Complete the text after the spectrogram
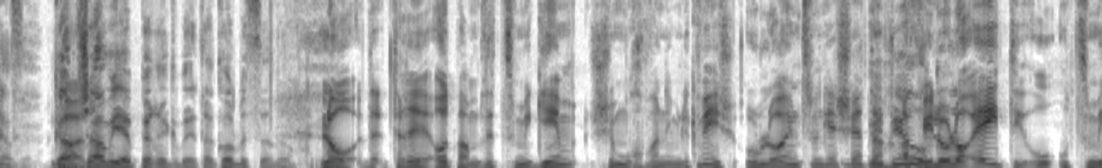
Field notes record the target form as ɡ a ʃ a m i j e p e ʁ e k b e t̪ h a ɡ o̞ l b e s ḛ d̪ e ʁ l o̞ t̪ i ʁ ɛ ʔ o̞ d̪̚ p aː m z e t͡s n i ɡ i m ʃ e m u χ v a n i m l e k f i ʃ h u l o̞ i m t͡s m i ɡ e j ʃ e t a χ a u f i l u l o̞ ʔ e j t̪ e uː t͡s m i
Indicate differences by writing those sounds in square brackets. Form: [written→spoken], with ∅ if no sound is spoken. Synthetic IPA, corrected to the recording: ɡ a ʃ a m i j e p e ʁ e k b e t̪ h a [ɡ→k] o̞ l b e s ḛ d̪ e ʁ l o̞ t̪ i ʁ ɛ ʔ o̞ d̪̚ p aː m z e t͡s [n→m] i ɡ i m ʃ e m u χ v a n i m l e k [f→v] i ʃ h u l o̞ i m t͡s m i ɡ e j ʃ e t a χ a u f i l u l o̞ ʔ e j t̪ [e→i] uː t͡s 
